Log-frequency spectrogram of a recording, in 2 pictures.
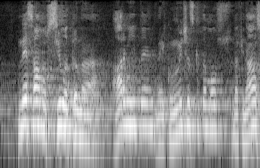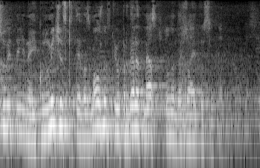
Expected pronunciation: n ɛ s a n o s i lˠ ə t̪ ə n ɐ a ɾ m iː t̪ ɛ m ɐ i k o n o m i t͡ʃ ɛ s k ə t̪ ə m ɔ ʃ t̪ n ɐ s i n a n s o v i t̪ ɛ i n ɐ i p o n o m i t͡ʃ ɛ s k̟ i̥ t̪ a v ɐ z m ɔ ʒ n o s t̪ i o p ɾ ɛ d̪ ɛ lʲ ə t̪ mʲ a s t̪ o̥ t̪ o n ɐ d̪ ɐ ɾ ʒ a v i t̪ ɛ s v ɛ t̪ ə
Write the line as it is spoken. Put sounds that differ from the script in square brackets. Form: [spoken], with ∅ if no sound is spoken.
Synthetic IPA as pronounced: n ɛ s a [m] o s i lˠ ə t̪ ə n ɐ a ɾ m iː t̪ ɛ [n] ɐ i k o n o m i t͡ʃ ɛ s k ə t̪ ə m ɔ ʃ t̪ n ɐ [f] i n a n s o v i t̪ ɛ i n ɐ i [k] o n o m i t͡ʃ ɛ s k̟ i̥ t̪ [ɛ] v ɐ z m ɔ ʒ n o s t̪ i o p ɾ ɛ d̪ ɛ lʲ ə t̪ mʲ a s t̪ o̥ t̪ o n ɐ d̪ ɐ ɾ ʒ a v i t̪ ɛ s v ɛ t̪ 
